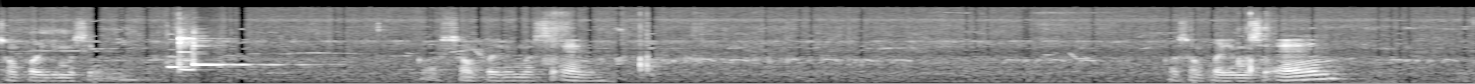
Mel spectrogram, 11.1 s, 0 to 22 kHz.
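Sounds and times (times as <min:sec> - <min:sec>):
two-note chime: 0:01.3 - 0:02.7.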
